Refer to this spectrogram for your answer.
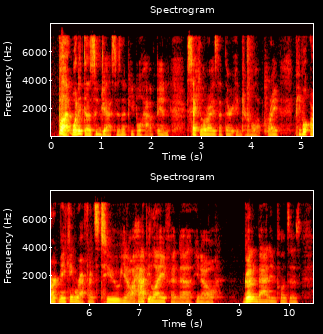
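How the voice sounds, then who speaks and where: The voice is somewhat breathy, with big swings in loudness. It moves at a fairly quick pace with ordinary pitch variation. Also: man, fairly low pitch for a man. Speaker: university lecturer. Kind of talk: lecture. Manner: animated, emphatic.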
